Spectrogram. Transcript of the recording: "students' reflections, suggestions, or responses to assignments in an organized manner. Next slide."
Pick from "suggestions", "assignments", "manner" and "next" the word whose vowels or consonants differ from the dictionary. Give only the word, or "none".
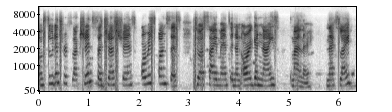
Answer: suggestions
